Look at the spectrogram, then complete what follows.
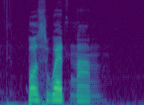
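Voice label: "Boswednan", Cornish; place-names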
